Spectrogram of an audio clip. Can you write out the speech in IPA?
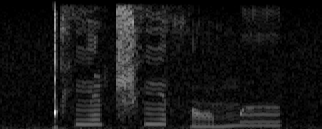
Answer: ǃʰĩ˦ʈ͡ʂʰĩ˦ θɔ̃˨ mɯ˦

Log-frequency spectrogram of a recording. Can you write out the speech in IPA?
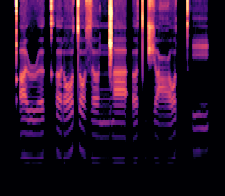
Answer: qʼə ɹəkʰʌ ɾɔtɔ zʌ ŋ͡ǁa ʔʌt d͡ʒʌʕɔtt̪ʰi

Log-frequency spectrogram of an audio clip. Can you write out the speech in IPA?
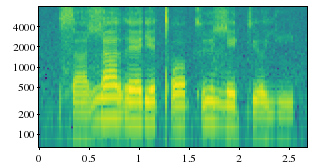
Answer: sa˩ ɮa˥rɛ˦ ɾʲɛ˥tʼɔ˦ kʼɨ˥ɮe˦kʲɤ˨ ji˨

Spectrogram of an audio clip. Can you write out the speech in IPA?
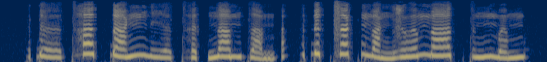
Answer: ɗə̤ː˨˩t̪ʰa˦˥t̚ ɗa˨˦ŋni̤˨˩ə̯ t̪ʰə˨˩t̚na˧m t̪a̰˧˨mʔ | ɗə˦˥t̚sa˦˥k̚ma˧˩ŋzu˨˦ə̯ maː˦˥t̚t̪ə˨˦n mə˨˦m

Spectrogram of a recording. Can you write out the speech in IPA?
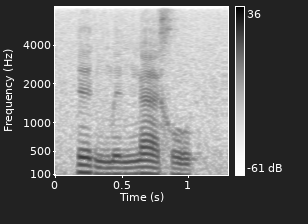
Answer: eŋ͡me ŋæxo

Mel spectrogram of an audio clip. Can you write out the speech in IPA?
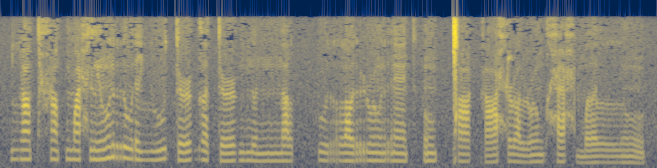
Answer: ʎɛ̃tˤxɛ̃tˤmĩħlʲũ ruɾəʎu tə˞ɡ ʌtə˞ɡ nʊnːʌlˠpːurlˠʊr ɭũrɛ̃t͡sʼũp ǀɑkɑħ ɭʊlˠɭũɡħɛħmʌ lːũ

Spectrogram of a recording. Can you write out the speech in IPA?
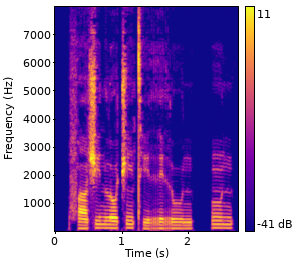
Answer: fã˨ʃi˦nlo˦t͡ʃĩ˦ tʰi˨ri˦ruː˦n | ũ˦n

